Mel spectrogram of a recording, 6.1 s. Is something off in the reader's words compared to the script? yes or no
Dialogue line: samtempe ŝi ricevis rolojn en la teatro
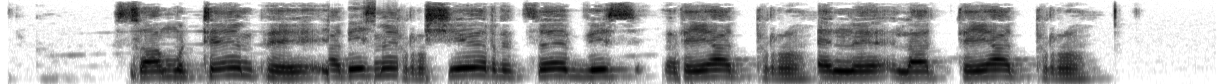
yes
